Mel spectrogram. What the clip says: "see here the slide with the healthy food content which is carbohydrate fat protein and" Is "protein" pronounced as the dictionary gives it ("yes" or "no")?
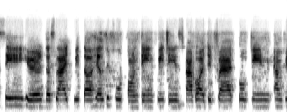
yes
